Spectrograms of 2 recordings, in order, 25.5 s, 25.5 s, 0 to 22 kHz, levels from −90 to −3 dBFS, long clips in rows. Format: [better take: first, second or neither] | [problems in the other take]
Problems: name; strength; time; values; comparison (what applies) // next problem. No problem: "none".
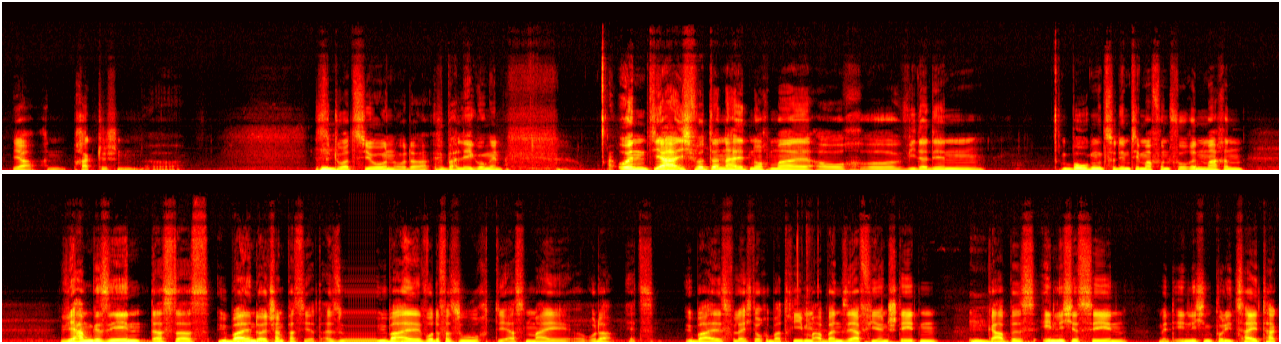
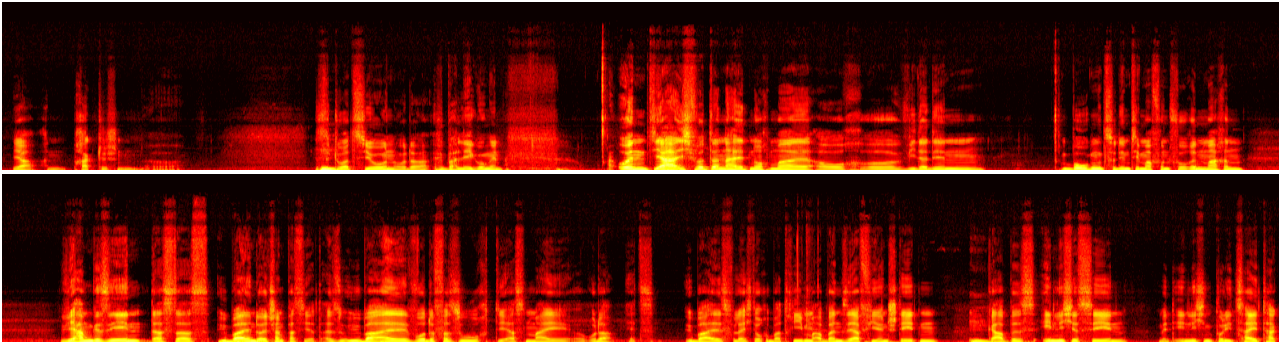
second | audio freezing; at 16 s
